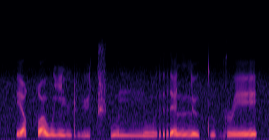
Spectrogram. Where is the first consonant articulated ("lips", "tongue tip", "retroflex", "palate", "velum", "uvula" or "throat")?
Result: uvula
